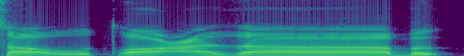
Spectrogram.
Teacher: واو لین ہے، نرم پڑھیں گے، طا کو موٹا پڑھیں گے · عذاب، زال کو نرم پڑھیں گے، لمبا بھی کریں گے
